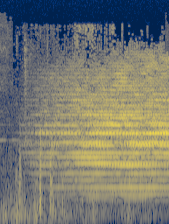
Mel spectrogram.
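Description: A train rumbles past with some clanking at first, then its horn blares, a loud, sustained chord that swells and holds steady. No one speaks.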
